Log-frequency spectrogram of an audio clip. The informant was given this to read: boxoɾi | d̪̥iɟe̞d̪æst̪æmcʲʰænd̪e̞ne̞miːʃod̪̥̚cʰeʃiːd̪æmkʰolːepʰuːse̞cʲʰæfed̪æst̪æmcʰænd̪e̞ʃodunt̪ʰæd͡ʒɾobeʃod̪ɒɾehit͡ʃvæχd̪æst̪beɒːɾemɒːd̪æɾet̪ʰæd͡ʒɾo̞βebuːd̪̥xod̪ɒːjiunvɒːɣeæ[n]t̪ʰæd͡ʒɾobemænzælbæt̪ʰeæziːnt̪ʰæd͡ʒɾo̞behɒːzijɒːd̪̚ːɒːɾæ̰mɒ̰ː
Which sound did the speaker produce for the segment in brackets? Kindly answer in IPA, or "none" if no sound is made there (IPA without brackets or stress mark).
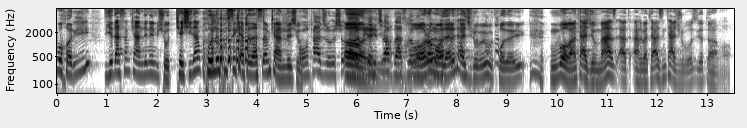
n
